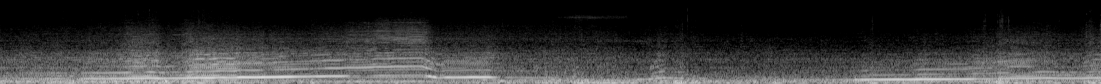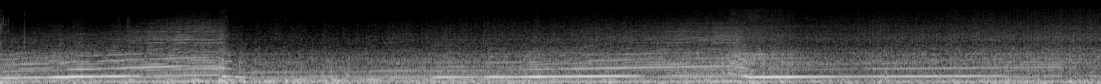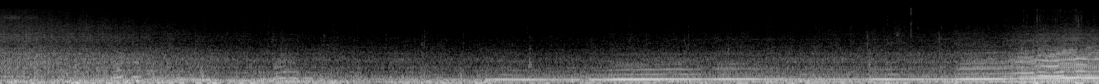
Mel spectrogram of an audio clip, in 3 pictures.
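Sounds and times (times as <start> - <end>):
sports car engine revving: 8.5 - 22.0, 30.7 - 33.0.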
